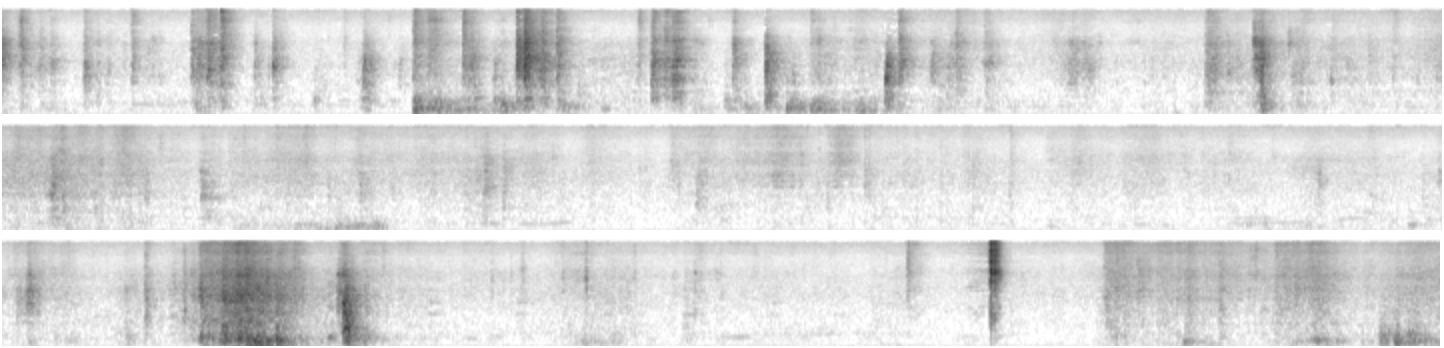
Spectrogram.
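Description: A folding knife blade clicks as it opens and locks.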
